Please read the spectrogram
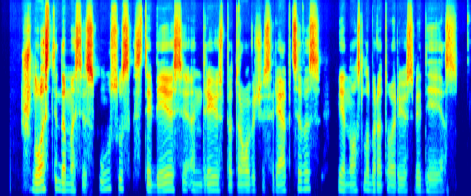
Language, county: Lithuanian, Vilnius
